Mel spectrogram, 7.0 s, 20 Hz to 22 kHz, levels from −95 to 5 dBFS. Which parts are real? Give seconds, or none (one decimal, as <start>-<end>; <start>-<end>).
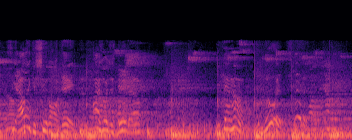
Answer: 0.0-7.0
